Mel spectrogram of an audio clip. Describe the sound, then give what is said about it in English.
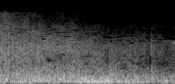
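A loud, sustained roar of missiles, explosions and drones in wartime Ukraine during Russia's full-scale invasion, dense and booming in the low end, filling the whole moment without a break. No voices are heard. “The sound of missiles, explosions, drones.”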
